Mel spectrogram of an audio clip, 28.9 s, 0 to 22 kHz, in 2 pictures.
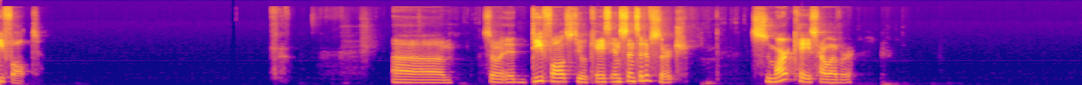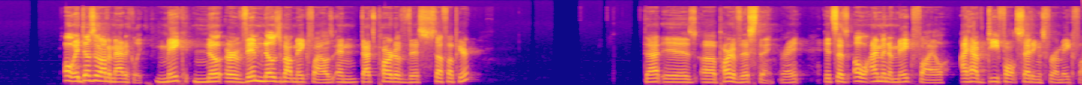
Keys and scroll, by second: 6.0 typing, 9.0-9.9 typing, 20.0-21.5 k, 22.6 k, 22.9 k.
